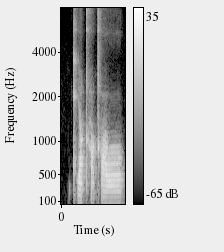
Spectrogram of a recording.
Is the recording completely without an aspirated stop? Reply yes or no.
no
